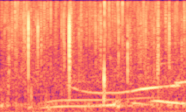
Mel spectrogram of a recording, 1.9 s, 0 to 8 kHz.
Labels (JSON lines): {"label": "biophony", "recorder": "SoundTrap 300"}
